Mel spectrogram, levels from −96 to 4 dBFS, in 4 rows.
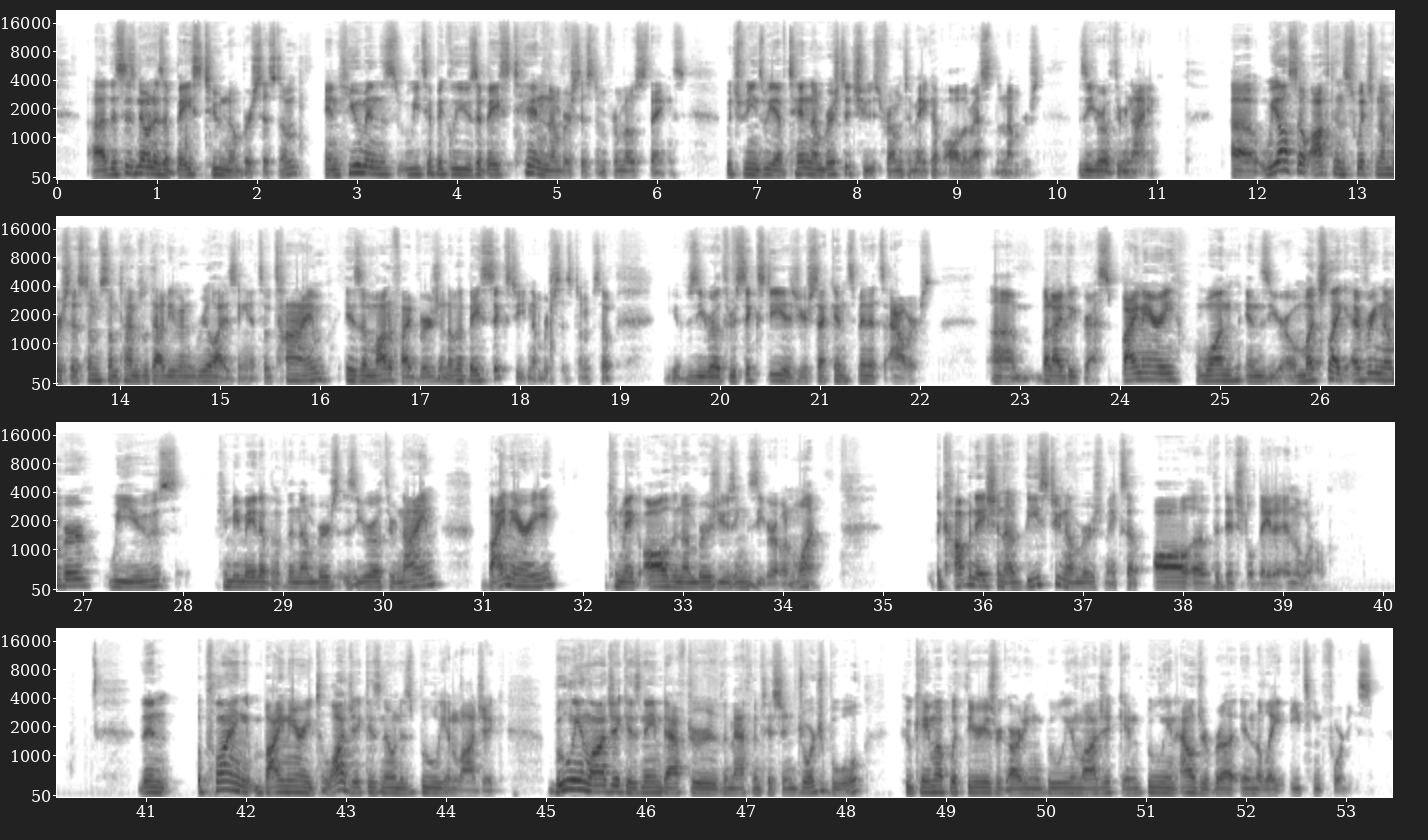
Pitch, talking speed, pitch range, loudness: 125 Hz, 185 wpm, 115-145 Hz, -28 LUFS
